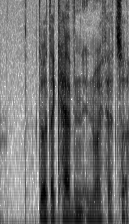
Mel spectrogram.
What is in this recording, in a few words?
"cefn", Welsh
